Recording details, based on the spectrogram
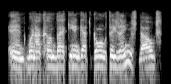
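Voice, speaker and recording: Speaking with a Southern US accent, a man talks at a moderate pace. His voice sits fairly high. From Arkansas. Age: 60s. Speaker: coonhound hunter. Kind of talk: casual interview chat.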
